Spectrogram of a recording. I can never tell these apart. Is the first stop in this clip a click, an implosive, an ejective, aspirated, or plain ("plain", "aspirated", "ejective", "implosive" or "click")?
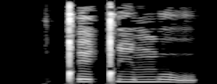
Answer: click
